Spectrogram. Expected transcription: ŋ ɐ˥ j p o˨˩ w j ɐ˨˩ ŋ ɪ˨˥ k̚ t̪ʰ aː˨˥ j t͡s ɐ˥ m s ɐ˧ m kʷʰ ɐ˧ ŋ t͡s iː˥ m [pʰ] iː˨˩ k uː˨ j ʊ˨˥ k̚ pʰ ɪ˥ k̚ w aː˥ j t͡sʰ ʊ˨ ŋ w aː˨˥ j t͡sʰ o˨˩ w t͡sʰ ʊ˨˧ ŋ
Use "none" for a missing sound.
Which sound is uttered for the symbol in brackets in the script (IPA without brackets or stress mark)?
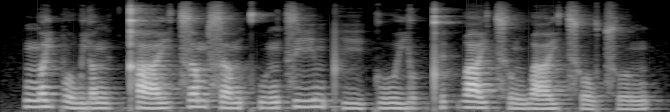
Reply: pʰ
